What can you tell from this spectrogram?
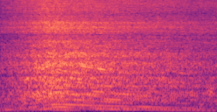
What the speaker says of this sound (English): I noticed the car's running right now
